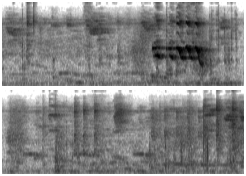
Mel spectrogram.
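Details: One mellow, fluted warbling phrase from a caged pet black-naped oriole that sings at dawn, rising out of a quiet room with faint ticks and soft scattered background sounds before and after.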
